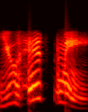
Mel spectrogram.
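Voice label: taking fire friendly, female voice; jungle; Counter Strike Model Pack; CS:GO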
